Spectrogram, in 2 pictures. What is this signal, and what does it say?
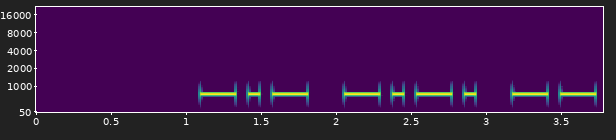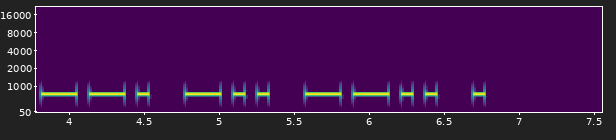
Morse code, heard as a keyed tone, about 17 wpm, 700 Hz. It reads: KC9DZE
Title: Speed Racing - USA Call Signs 15wpm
